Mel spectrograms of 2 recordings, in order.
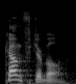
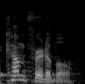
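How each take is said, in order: The two takes are said the same way.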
